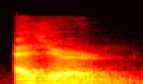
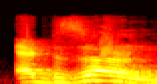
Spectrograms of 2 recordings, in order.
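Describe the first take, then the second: First: The d sound before the j is silent. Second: The d sound before the j is pronounced. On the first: The speaker calls it right. "ডিটা silent হয়ে যায়" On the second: The speaker calls it wrong. "অ্যাডজার্ন না"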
